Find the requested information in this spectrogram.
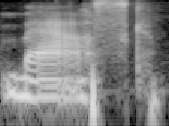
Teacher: the vowel is ah so open a lot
